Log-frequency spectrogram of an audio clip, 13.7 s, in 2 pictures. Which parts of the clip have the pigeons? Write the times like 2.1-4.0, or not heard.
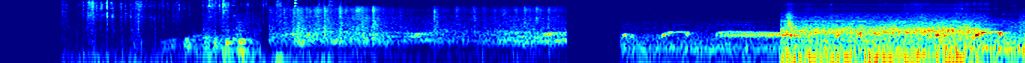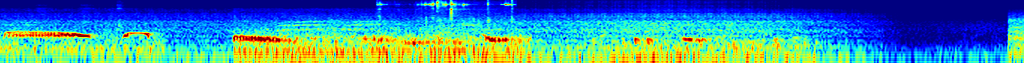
1.1-12.3.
